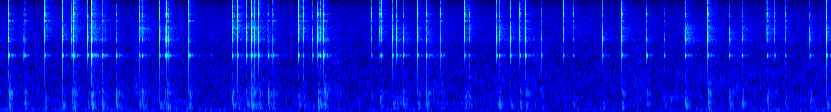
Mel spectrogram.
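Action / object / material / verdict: tap / glass candle jar filled with wax / glass / none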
